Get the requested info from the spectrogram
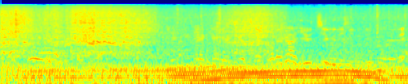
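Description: Car engine running with a low rumble, its revs rising a little before the middle and holding for about two seconds before dropping back near the end.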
